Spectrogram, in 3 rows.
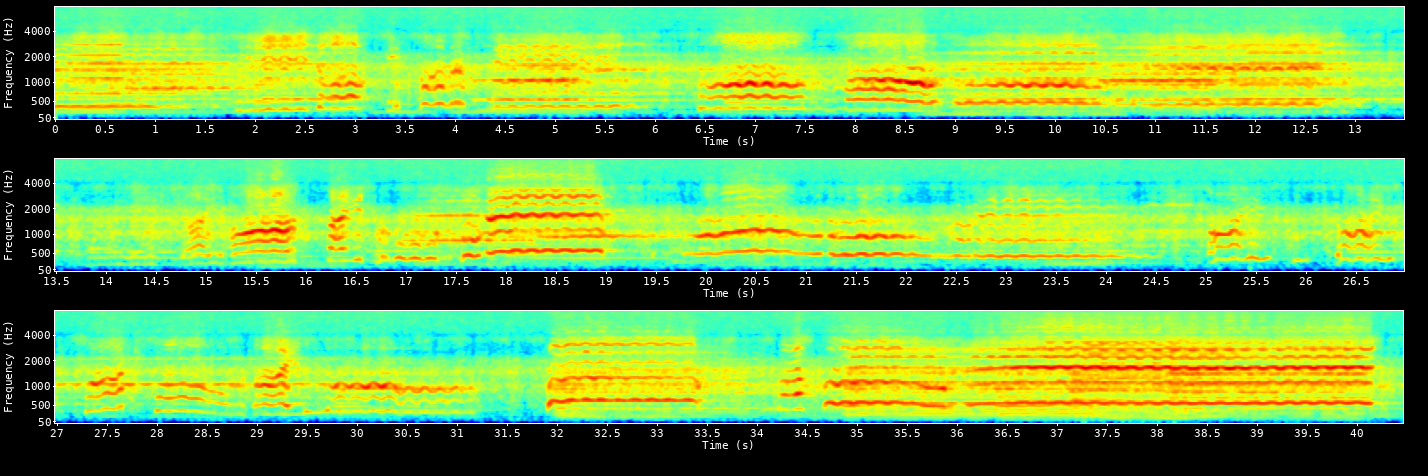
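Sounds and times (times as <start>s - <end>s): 
Irish love song from a 1934 broadcast: 0.0s - 40.4s.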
